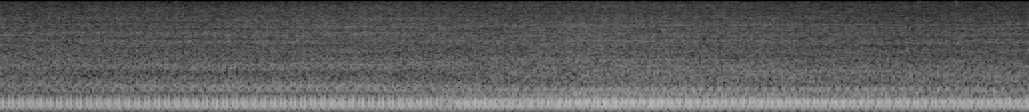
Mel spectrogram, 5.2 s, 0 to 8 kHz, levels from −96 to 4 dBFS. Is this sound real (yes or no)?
yes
